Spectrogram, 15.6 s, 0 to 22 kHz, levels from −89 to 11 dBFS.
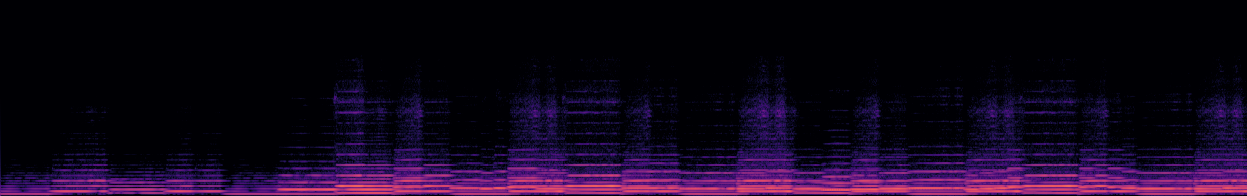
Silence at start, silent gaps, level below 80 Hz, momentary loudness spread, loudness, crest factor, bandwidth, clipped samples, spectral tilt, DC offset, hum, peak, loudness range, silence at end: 0 s; none; under -90 dBFS; 15 LU; -27 LUFS; 14 dB; 12 kHz; under 0.1%; -1.5 dB/octave; under 0.1%; none; -14 dBFS; 7 LU; 0 s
